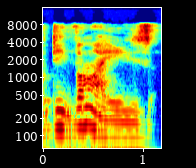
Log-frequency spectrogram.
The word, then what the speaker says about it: devise: to fix this I I have a device which does this a device but I will devise something so the verb is is z and we saw this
